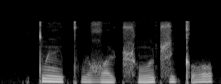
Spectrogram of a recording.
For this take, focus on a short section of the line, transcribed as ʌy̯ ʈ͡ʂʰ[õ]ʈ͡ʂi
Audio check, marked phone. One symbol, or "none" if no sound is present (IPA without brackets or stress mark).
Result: õ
